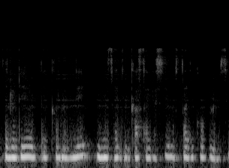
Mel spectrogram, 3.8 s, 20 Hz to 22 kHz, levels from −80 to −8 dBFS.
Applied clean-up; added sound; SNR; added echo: neural separator model SepFormer DNS4.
